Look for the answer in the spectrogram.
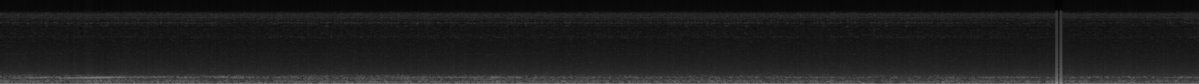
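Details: Only a steady low rumble and hiss are heard, with one sharp click near the end and no animal voice.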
